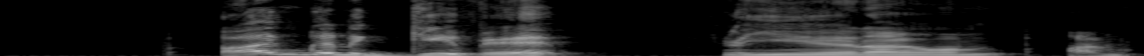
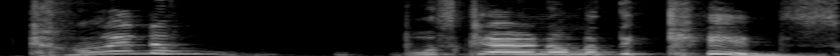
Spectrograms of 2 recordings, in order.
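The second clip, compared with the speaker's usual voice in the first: mock baffled viewer. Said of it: "you kinda go".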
